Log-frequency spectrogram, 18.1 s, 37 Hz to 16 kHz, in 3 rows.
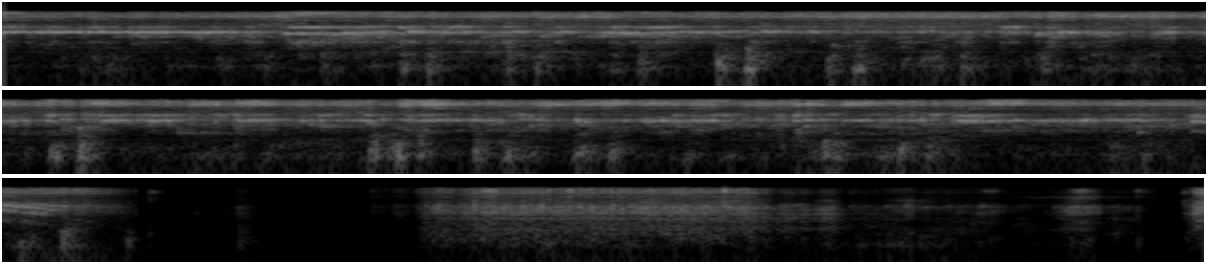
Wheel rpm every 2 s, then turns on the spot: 230, 230, 230, 230, 230, 200, 20, 20, 30.
12-16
